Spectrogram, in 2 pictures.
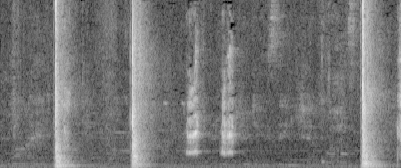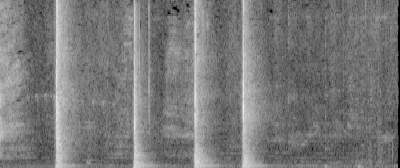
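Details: Frog sitting on a window croaks in response to hits on the glass: sharp thumps every second or so, with a pair of short buzzy croaks between the knocks partway through.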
